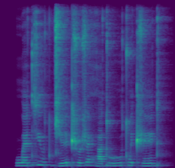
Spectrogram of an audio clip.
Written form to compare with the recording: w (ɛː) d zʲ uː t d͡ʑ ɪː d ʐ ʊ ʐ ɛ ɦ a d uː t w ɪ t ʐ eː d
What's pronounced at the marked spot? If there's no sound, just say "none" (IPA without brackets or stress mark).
ɛ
